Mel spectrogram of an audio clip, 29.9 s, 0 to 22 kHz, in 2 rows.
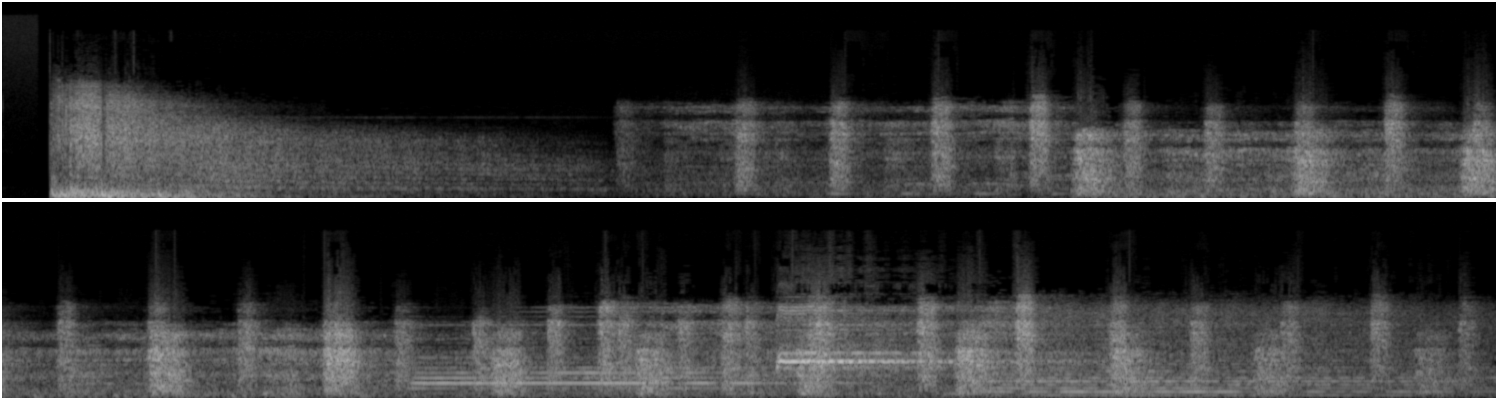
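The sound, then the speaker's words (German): A heavy cannon boom opens, then steady, droning factory siren and horn tones sound together, punctuated by repeated loud cannon blasts and machine-gun thuds at a regular pace, with no voices. It is a 1922 Soviet sound art piece using the factories of the city of Baku. “nutzt in seiner Arbeit Symphony of Factory Sirens aus dem Jahr 1922 die Fabriken der Stadt Baku, Maschinengewehre, Kanonen und vieles mehr”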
